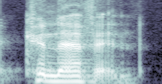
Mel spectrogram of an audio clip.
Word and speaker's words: Cynefin: looks like it says copin orop something like that yeah but you pronounce it it's it's like Kevin but you've got a little sort stutter so you go canevin and that's that's the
